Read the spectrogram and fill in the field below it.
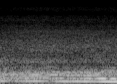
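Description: A Porsche Carrera GT engine idles just after startup, a loud, steady mid-pitched hum with a slight rise in revs, close by and with no talking.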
